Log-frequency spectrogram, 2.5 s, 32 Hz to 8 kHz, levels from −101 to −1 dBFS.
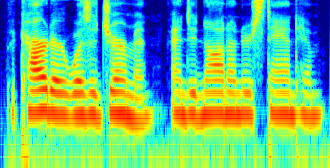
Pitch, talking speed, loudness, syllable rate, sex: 185 Hz, 240 wpm, -20 LUFS, 6.3 syllables/s, female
